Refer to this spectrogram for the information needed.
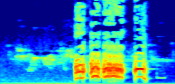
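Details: Crow of a wild male red junglefowl, recorded as bait for bird traps: after thin high chirps, a hoarse broken phrase of three syllables ends in one short, sharply cut final note.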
